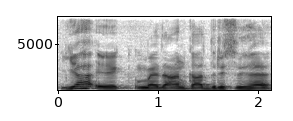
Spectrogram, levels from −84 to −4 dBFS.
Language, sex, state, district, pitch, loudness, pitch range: Hindi, male, Jharkhand, Palamu, 145 Hz, -11 LUFS, 135-155 Hz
